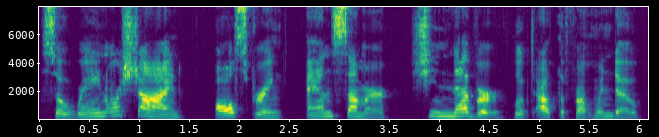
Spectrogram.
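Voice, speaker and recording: Here a woman's fairly high-pitched voice carries a children's picture book read-aloud. Her storytelling is expressive, marked by deliberate and dramatic emphasis.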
